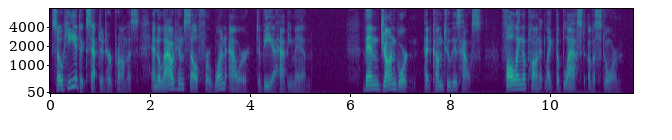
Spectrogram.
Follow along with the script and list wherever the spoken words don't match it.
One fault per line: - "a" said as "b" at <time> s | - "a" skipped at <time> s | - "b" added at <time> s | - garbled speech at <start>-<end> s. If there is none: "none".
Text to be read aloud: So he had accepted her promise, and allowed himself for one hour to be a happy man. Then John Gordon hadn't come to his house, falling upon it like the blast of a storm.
- "hadn't" said as "had" at 7.5 s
